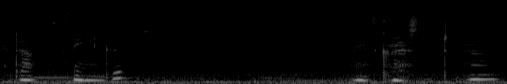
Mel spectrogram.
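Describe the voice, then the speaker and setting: A woman performing an elegant, courteous vampire tattooist in a soft-spoken ASMR roleplay, whispering breathily with formal, deliberate phrasing. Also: mid-range voice, steady tone, slight background noise. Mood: hushed, mysterious.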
